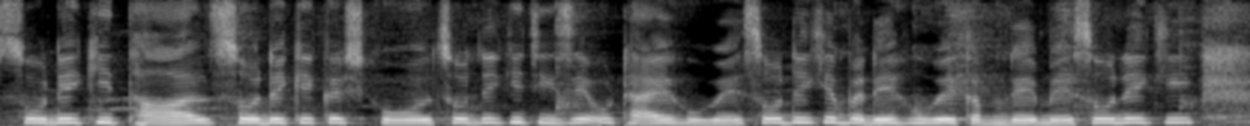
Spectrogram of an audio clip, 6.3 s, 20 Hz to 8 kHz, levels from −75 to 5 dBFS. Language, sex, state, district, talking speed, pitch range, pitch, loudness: Hindi, female, Delhi, New Delhi, 190 wpm, 235-270 Hz, 255 Hz, -13 LUFS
